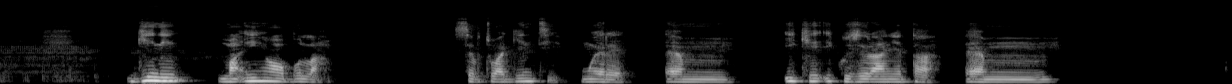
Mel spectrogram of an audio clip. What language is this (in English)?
Igbo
